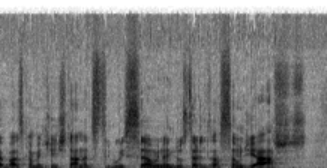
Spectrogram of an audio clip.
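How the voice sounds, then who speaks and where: A man with a São Paulo accent talks at a very fast pace. His voice is very deep and low, with fairly even intonation. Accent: São Paulo Brazilian Portuguese. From São Paulo, Brazil. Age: 40s. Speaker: company executive. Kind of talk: podcast interview. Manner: hesitant, many filler words.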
